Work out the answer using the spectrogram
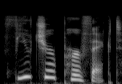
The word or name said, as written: future perfect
